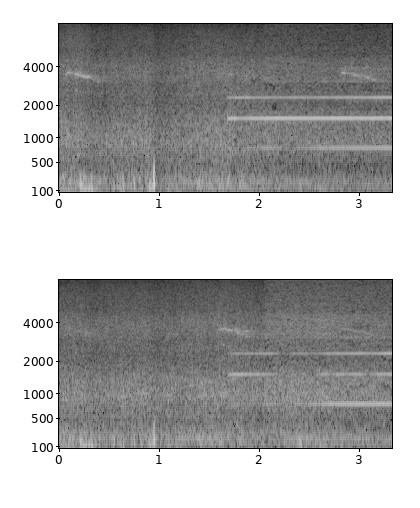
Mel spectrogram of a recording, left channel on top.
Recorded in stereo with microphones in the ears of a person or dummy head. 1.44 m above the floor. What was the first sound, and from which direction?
A flute, 40° left (ahead or behind).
